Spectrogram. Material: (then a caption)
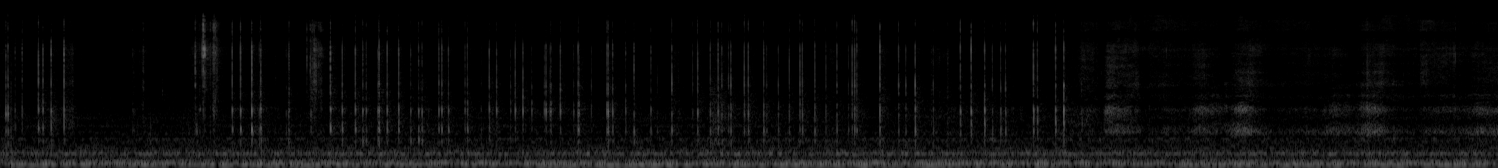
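Cardboard. Long pink acrylic nails tap and scratch the flat, black-and-green marbled hard cardboard cover of a composition notebook held upright. The result is a steady run of quick, dry clicks and scratchy strokes over a low, constant hum, with a few brighter, resonant taps near the end.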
